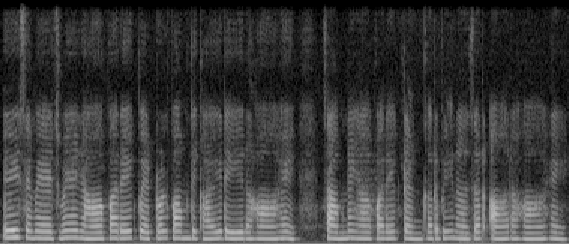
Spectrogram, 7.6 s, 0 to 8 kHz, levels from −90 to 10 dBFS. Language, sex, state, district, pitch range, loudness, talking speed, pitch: Hindi, female, Rajasthan, Jaipur, 205-225 Hz, -24 LUFS, 175 wpm, 215 Hz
